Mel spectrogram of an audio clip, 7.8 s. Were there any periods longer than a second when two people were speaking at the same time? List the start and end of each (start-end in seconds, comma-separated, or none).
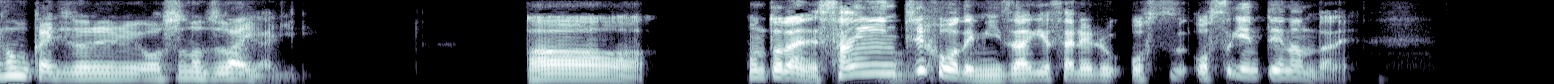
none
